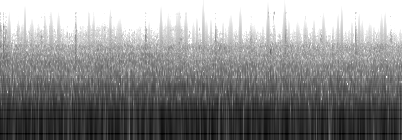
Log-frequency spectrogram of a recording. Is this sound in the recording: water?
no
